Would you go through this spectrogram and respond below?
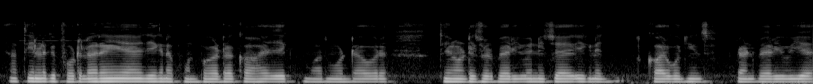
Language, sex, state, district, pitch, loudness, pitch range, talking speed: Hindi, male, Uttar Pradesh, Varanasi, 130 Hz, -23 LUFS, 130-135 Hz, 230 wpm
